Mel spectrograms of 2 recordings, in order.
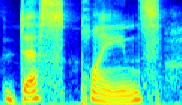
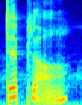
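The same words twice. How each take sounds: First: It is said the local, literal way. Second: It is said the non-local, foreign way. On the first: The speaker calls it right. "We say it the way it's spelled" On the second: The speaker calls it wrong. "not Des Plaines"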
